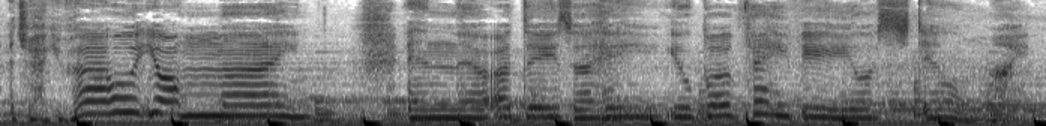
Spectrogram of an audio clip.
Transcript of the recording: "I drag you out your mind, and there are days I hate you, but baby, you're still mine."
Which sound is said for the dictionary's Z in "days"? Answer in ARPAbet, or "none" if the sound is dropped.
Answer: Z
